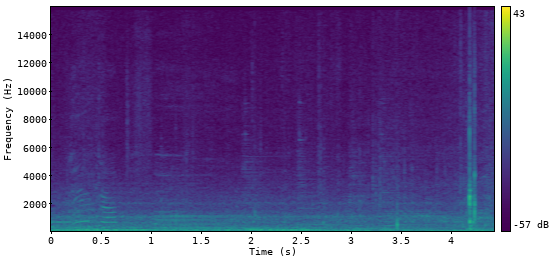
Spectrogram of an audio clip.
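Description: Steady low hum of a car driving slowly, heard from inside the cabin, with a few brief bits of a voice.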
